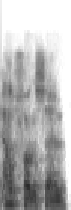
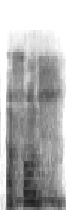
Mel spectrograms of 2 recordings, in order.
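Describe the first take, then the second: First: The final syllable is said in full. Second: The final syllable is swallowed, ending on 's'. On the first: The speaker calls it wrong. "I always want to put an L in it" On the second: The speaker calls it right. "they swallow like sort of half the the word"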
